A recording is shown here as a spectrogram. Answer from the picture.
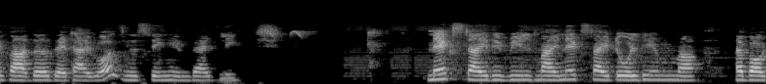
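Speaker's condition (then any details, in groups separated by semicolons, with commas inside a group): No condition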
